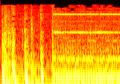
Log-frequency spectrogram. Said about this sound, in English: Hold on. Phone's ringing. Hold on. Let me grab it.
